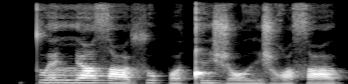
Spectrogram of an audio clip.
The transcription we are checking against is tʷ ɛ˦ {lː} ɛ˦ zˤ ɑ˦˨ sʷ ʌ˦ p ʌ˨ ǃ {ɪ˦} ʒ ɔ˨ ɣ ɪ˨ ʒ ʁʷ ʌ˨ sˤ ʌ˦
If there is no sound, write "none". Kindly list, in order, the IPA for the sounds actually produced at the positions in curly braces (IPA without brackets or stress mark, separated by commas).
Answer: lː, ɪ˦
